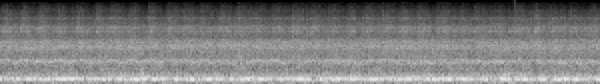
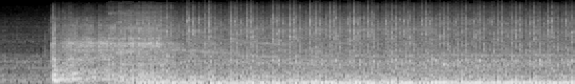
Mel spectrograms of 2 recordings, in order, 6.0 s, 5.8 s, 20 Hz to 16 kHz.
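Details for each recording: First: 1951 Ferguson TO-30 tractor, start attempt with fuel on and a touch of throttle: steady droning crank about eight seconds without catching, then stops; hard starting, otherwise needs jumper cables after sitting or when hot. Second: 1951 Ferguson TO-30 tractor after new spark plugs, with carburetor back on: catches at once, steady even low idle, no misses or knocks; running healthy again.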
